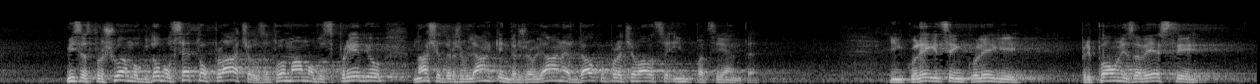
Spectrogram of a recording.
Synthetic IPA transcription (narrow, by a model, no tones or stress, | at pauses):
misɛspɾaʃuːjɛmɔɡd̪oːbowsɛt̪oːplaːt͡ʃawzat̪oːimaːmɔʋəspɾeːd̪junaːʃɛd̪əɾʒawljaːŋkɛind̪əɾʒawlʲjaːnɛd̪awkɔplat͡ʃɛʋawt̪sɛʔinpat̪sijɛnt̪ɛ̰ | inkɔleːɡit̪sɛiŋkɔleːɡi | pɾipɔwnizaʋeːst̪i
